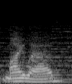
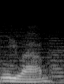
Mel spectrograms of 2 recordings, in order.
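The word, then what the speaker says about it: MILAB: what is known as the My Lab, some pronounce it Me Lab, programs.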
